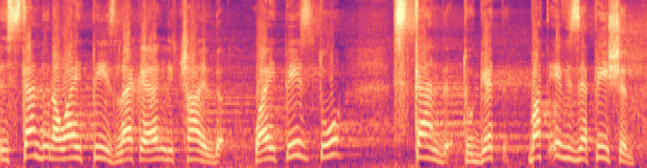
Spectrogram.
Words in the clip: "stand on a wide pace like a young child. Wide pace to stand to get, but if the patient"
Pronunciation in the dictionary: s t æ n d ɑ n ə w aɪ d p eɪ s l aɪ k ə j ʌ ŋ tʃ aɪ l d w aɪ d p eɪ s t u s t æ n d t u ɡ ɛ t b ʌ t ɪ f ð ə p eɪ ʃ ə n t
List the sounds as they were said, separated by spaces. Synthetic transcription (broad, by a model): s t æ n d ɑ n ə w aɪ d p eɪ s l aɪ k ə j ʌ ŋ tʃ aɪ l d w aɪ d p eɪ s t u s t æ n d t u ɡ ɛ t b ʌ t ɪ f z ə p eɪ ʃ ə n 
